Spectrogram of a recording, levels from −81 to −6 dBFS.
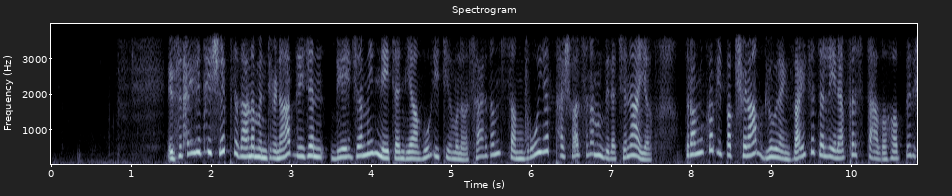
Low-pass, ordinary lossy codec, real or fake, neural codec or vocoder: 3.6 kHz; none; fake; codec, 16 kHz in and 24 kHz out, 0.6 kbps, FocalCodec, streaming, 4096 codes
